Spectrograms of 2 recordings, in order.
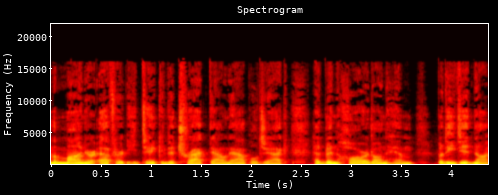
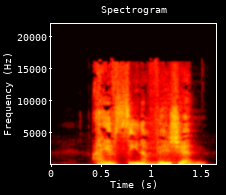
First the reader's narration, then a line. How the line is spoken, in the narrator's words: said Twilight, wheezing for breath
